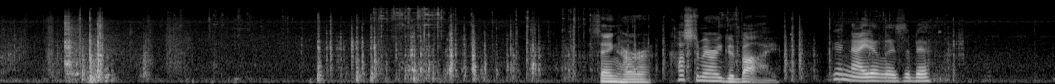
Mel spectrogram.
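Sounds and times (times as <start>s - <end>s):
keys jangling while locking a door: 3.7s - 6.1s
speech: 6.0s - 9.4s.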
